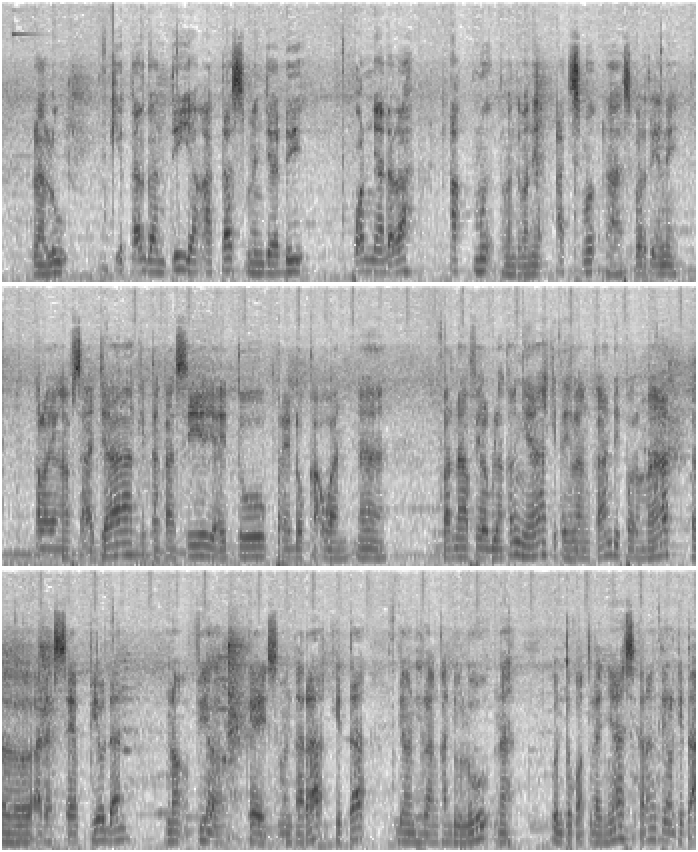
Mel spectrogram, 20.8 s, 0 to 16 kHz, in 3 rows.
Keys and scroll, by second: 4.2 typing, 5.4 Return, 8.6-9.3 typing, 9.6 Return.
